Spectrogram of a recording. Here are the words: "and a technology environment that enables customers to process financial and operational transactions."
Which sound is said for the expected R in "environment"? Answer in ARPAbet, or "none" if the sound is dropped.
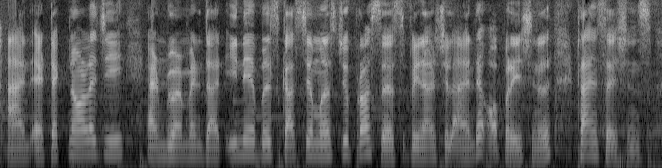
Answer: none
